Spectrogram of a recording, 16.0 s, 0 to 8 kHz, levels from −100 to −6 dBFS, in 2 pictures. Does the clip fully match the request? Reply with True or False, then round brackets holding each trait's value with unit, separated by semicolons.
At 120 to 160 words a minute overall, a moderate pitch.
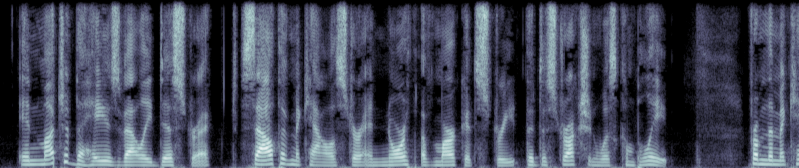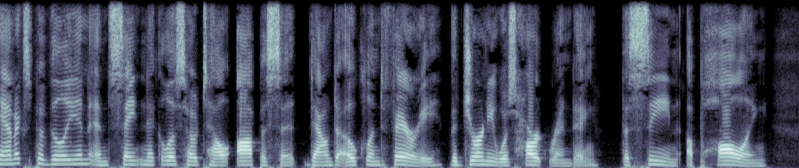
True (145 wpm; 170 Hz)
